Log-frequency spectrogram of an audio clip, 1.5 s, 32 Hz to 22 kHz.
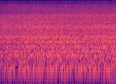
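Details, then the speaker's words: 1969 Chevrolet Impala, factory 427 big-block V8, sat since 2004, with professionally rebuilt carburetor and new hoses, belts and water pump: steady, even idle with smooth deep burble, no knocks or misses; purrs. "you're gonna hear that sucker just purrs"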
